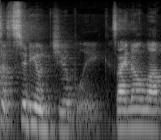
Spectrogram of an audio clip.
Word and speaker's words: Ghibli: And like some of the Studio Ghibli films, you already feel like you're kind of high just Yeah.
